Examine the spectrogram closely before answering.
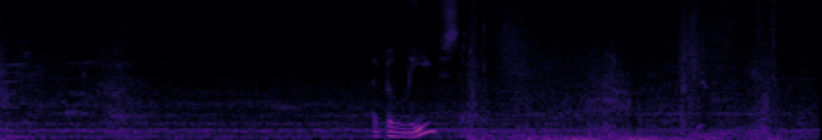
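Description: A sword swooshes through the air.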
